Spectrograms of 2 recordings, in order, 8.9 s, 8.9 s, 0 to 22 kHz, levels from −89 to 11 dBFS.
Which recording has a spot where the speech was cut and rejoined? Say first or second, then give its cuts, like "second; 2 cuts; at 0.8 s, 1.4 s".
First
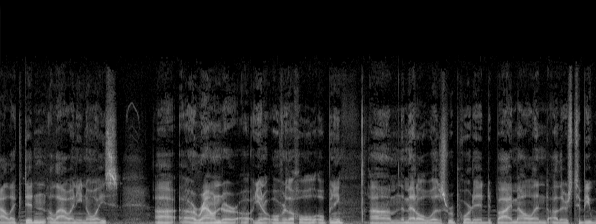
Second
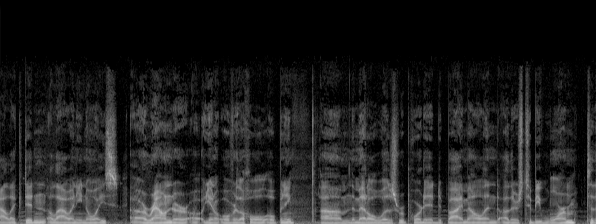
second; 1 cut; at 1.9 s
